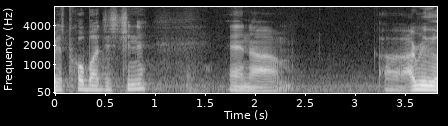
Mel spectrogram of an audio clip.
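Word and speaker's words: Tó Bájíshchíní: And this is Born for Water, and how you say his name is Tobajischine.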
